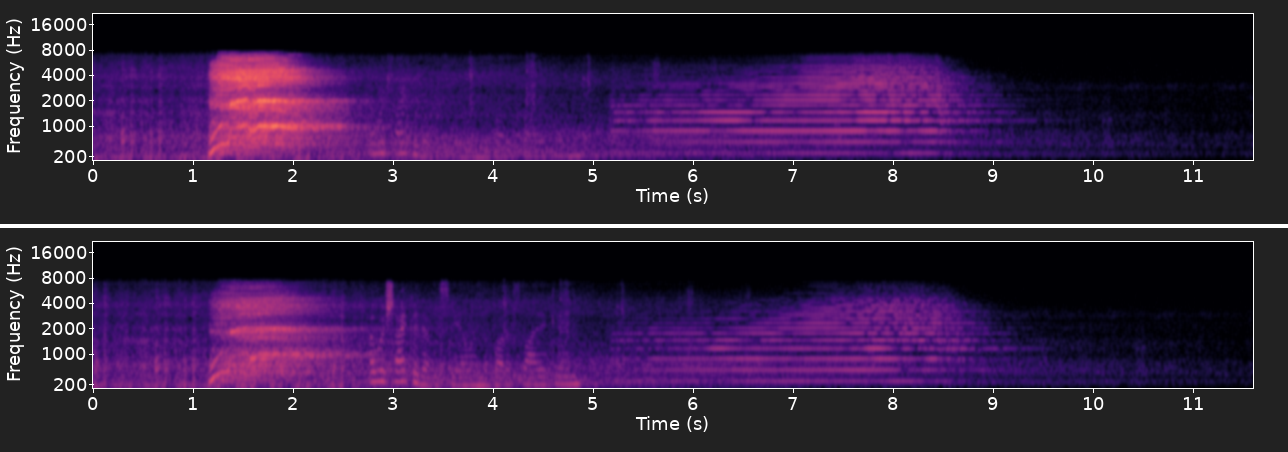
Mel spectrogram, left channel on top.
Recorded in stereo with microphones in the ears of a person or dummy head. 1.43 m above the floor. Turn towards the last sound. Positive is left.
turn(degrees=85)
